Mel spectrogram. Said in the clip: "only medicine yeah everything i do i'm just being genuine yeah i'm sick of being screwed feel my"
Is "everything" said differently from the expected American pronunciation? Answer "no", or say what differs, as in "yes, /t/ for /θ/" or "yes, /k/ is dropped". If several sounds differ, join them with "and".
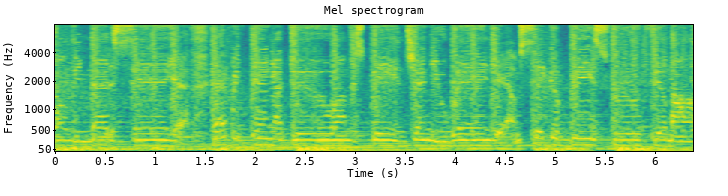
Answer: no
